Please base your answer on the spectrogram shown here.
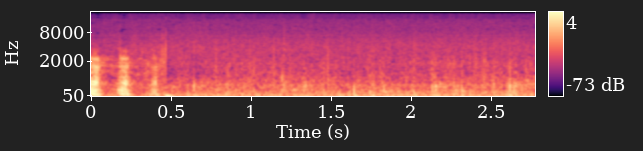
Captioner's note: laughter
